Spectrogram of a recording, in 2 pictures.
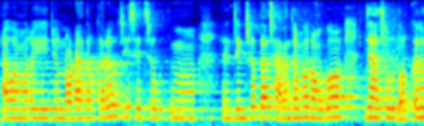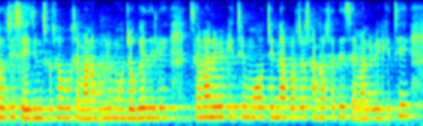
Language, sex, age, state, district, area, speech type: Odia, female, 60+, Odisha, Puri, urban, spontaneous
